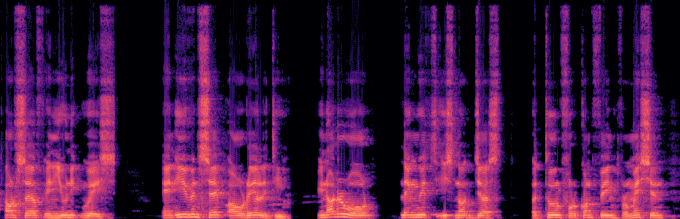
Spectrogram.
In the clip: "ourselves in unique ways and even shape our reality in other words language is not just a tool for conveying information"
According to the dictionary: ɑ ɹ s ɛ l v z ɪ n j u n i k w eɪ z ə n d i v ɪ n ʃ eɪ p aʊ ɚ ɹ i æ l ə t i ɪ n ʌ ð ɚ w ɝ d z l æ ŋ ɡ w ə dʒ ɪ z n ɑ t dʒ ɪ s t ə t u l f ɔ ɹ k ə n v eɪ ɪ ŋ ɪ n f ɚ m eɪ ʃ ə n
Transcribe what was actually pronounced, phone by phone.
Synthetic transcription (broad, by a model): ɑ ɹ s ɛ l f ɪ n j u n i k w eɪ s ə n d i v ɪ n s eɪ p aʊ ɚ ɹ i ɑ l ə t i ɪ n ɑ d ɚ w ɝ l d l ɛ ŋ ɡ w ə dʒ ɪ s n ɑ t dʒ ɪ s t ə t u l f ɔ ɹ k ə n f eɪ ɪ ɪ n f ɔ m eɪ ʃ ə n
